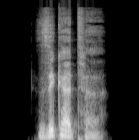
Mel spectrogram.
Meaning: inflection of sickern: 1. first/third-person singular preterite 2. first/third-person singular subjunctive II
- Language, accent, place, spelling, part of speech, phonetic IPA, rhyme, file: German, Germany, Berlin, sickerte, verb, [ˈzɪkɐtə], -ɪkɐtə, De-sickerte.ogg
